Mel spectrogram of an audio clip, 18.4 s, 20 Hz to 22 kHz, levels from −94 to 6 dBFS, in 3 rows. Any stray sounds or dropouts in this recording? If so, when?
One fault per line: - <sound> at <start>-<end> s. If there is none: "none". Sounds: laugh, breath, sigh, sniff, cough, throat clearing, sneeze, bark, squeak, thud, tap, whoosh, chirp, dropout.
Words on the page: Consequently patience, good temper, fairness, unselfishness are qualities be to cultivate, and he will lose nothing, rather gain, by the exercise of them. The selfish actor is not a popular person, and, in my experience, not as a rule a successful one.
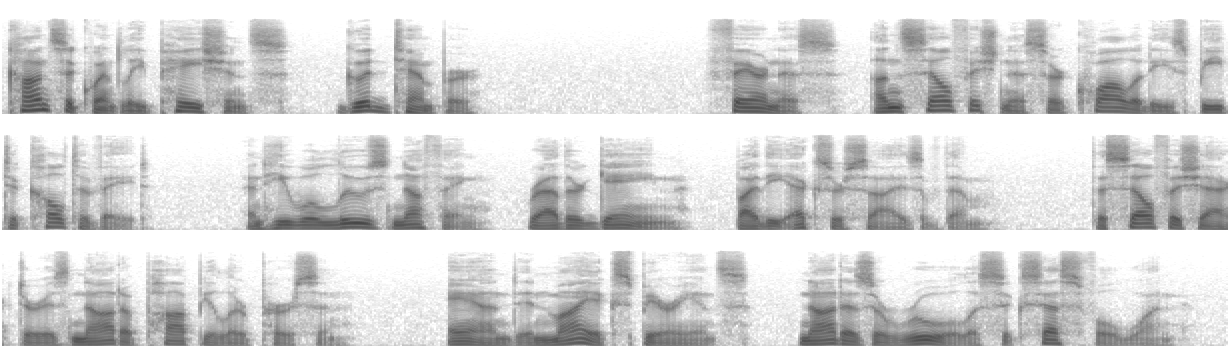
none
